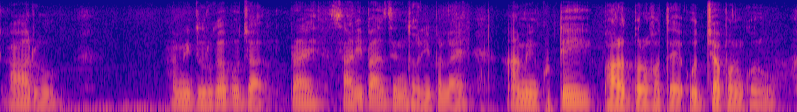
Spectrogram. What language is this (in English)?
Assamese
